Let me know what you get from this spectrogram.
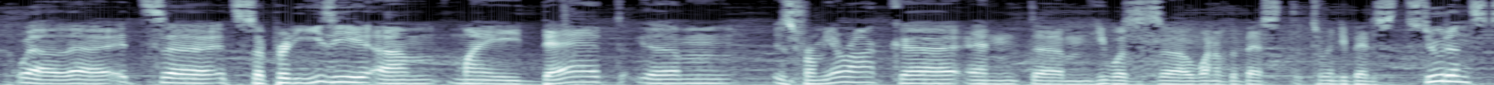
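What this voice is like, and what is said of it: German accent. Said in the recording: “you have a German accent”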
